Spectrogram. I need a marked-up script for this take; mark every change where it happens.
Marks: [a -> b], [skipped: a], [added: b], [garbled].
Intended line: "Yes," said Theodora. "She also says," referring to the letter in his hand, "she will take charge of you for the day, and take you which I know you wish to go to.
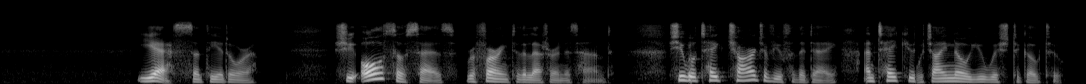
"Yes," said Theodora. "She also says," referring to the letter in his hand, "she will take charge of you for the day, and take you which I know you wish to go to.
